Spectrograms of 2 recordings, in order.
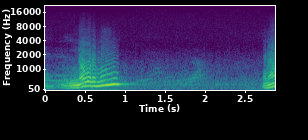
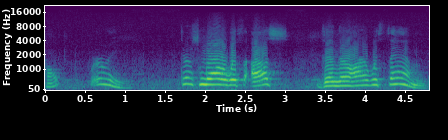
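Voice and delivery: calm reassurance; 8 semitones higher, slower than usual. Acted. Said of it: "man repeats reassurance".

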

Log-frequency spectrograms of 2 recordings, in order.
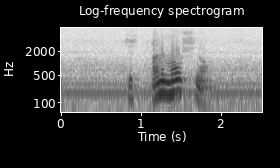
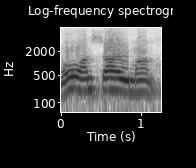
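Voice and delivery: higher, pleading mock-tearful apology; whiny crying child; 6 semitones higher than usual. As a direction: play the child whining sorry in a higher voice. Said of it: "are crying".

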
